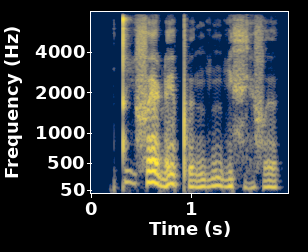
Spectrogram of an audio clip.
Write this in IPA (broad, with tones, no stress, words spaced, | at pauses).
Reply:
t̪i̤˥˨fɛ˥˨ɳe˥˨ pʼɘ˧˩˧ŋi˨˥ŋi˨˥ fʲɛ̤˩˧˩fɘ˥˨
